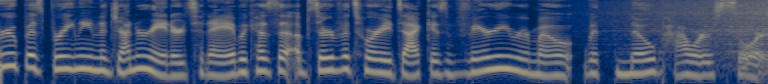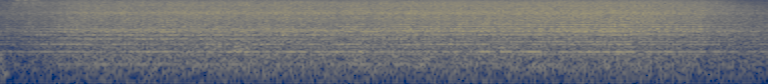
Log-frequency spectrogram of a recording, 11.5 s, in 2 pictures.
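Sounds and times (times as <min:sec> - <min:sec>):
speech: 0:00.0 - 0:06.0
drone flying past the deck overhead: 0:05.0 - 0:11.5.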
